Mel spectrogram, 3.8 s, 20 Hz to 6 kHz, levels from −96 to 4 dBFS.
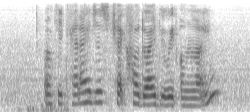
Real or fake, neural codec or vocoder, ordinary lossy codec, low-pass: fake; codec, 44.1 kHz, 7.8 kbps, Pupu-Codec; none; 5.4 kHz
